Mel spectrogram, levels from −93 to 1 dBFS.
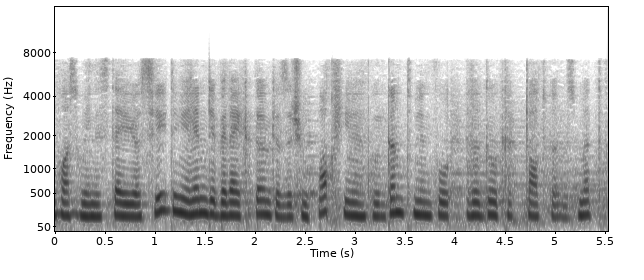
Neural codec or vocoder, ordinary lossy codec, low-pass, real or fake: codec, 16 kHz, 0.5 kbps, FunCodec, trained on Chinese and English, 25 frames a second; AAC, 48 kbps; 7.2 kHz; fake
